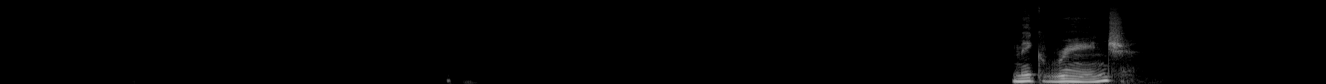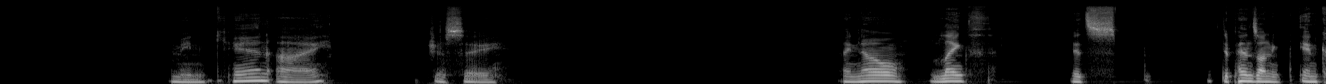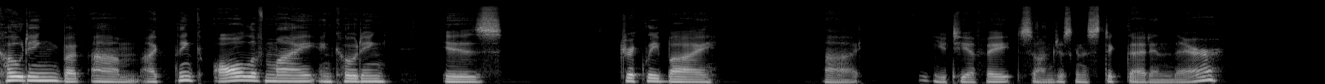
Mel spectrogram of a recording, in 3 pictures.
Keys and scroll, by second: 16.1 Delete, 34.4 Return.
